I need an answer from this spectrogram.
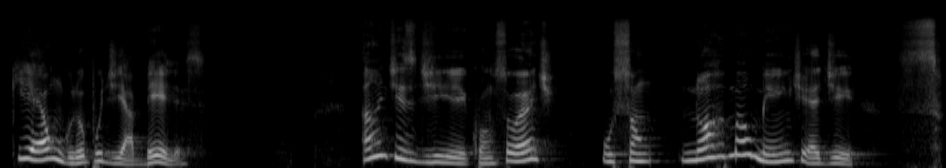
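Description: A man from Ceará with a Brazilian Portuguese accent from that state, teaching a podcast lesson and spelling out example words slowly and carefully. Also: fairly high pitch, darkish tone. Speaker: language teacher.

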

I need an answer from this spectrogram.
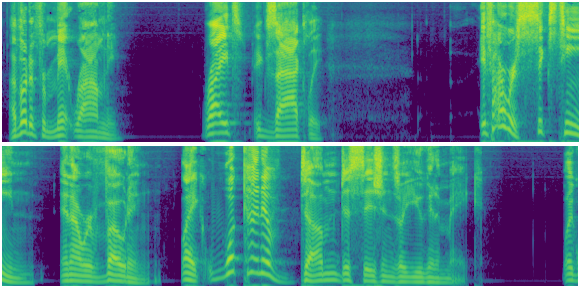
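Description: Man, podcast host, comedic monologue, sarcastic, profane, animated pitch.

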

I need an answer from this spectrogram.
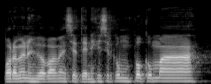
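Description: A young man with a Venezuelan accent, casually telling a story on a podcast, slangy and animated, acting out what people said. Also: medium pitch, racing, clean tone. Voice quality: animated, slangy, acts out quoted voices. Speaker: podcast co-host.

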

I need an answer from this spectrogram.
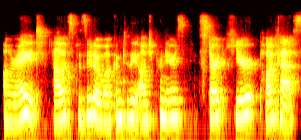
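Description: A woman hosting a podcast, asking relaxed, friendly questions in casual chat. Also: mid-range voice, moderate pace, soft background music. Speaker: podcast host. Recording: echoey room.

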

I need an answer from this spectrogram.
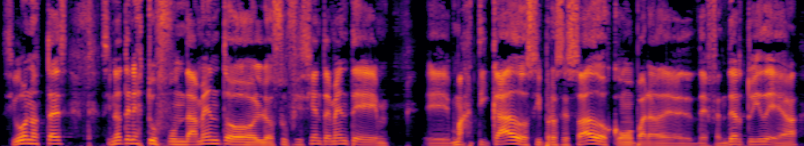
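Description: Young Rioplatense male co-host, lively storyteller who does voices, dry close sound. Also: mid-range voice, normal speed, no echo. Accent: Rioplatense Spanish. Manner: animated storyteller, acts out voices. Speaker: podcast co-host. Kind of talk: casual chat.

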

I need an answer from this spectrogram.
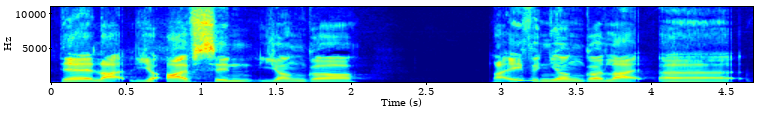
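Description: A man's voice: mid-range voice, animated, unhurried, clean tone, dry recording, clean studio sound. A young man with a London accent chatting casually as a podcast host, full of slang and repeating phrases for emphasis. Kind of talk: casual banter.

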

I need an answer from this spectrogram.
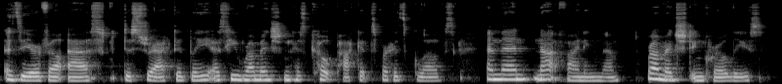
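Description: A woman narrating a story aloud in a calm, even storytelling manner. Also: mid-range voice, normal speed, hardly any pauses. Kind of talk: reading fan fiction aloud.

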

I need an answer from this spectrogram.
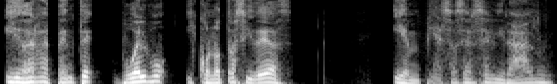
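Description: Mexican man, lively slangy storyteller. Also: mid-range voice, unhurried, creaky, husky, dry recording, clean studio sound. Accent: Mexican Spanish. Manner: animated storyteller who acts out quotes, slangy and profane. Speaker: podcast guest, business founder. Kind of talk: casual podcast chat.

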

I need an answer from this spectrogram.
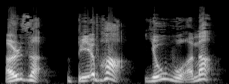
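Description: A woman's voice: sits low, expressive, slow, slightly rough, no echo, studio quality, pitched above the performer's own voice, heavily acted. A woman voicing a protective father bear in a children's storybook reading. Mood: reassuring.

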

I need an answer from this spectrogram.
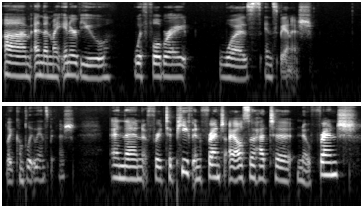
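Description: With a lowish voice, steady tone and measured pace, this young woman co-hosts a podcast. Her casual chat rambles along with plenty of fillers and laughs.

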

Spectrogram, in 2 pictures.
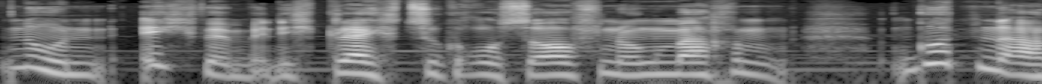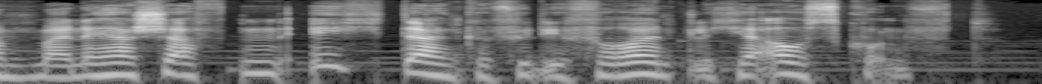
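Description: A woman's voice: mid-range voice, measured pace, soft background music, close to an everyday voice. A woman voicing a greedy, sly male pike with a nasal twang while reading a storybook. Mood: smug. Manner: smug, sly politeness.

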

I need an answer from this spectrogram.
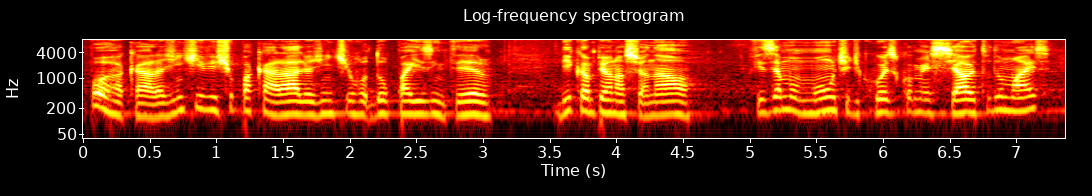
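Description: Animated, high-pitched man with caipira Brazilian accent. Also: fairly quick, a little hiss or hum. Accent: caipira Brazilian Portuguese from interior São Paulo. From interior São Paulo state, Brazil. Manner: animated, slangy, acts out dialogue. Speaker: guest, barbecue cook and gastronomy consultant. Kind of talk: casual storytelling.

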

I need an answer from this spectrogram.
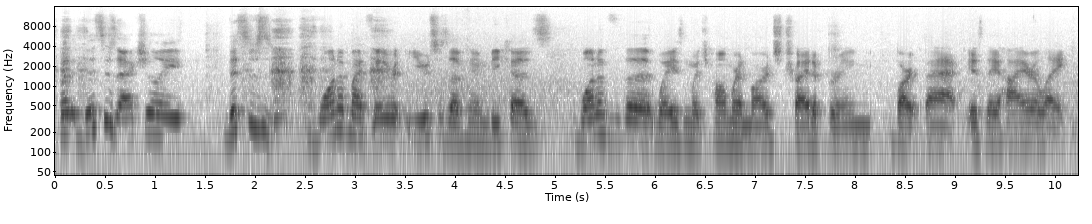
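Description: A man with a slightly raised pitch chats on a podcast. He is animated and laughs mid-sentence, and he uses many fillers. A faint hiss runs behind him. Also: measured pace. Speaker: podcast co-host. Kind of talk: casual chat.

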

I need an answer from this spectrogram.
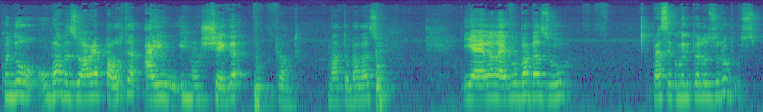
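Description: A woman with a Brazilian accent retelling a folk tale and explaining it in a chatty, animated way. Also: mid-range voice, moderate pace, pauses often, a little hiss or hum. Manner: chatty, animated, with many fillers. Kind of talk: casual storytelling and explanation. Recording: roomy echo.

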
